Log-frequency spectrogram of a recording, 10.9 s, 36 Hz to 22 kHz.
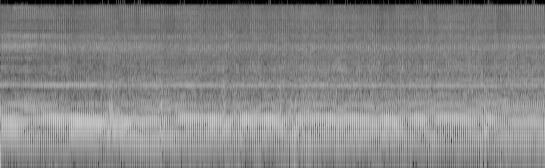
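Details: Vintage engine, a free neighbor engine just reassembled with its carb cleaned, on first start with the choke held by hand: a loud, fast, slightly ragged popping beat of about 3.5 per second. The unlinked choke plate flaps and makes it run unevenly.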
